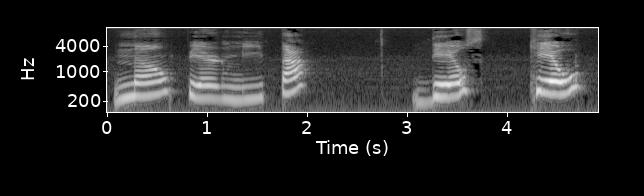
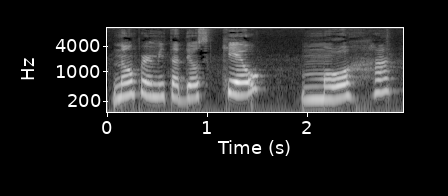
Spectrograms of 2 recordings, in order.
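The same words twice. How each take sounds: First: Slow, segmented "Não permita Deus que eu", loud on "que eu"; syllable counting. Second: "Não permita Deus que eu morra" flowing, "que eu" merged; natural linked reading. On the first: Teacher counting poetic syllables, slow and segmented. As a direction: count it out with pauses, "que eu" as one beat. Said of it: "Vamos ver aqui". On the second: Teacher reading the verse as spoken, "que eu" linked into one. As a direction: run "que eu" together as one little word. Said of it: "Quando eu leio". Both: Shown as a demonstration.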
